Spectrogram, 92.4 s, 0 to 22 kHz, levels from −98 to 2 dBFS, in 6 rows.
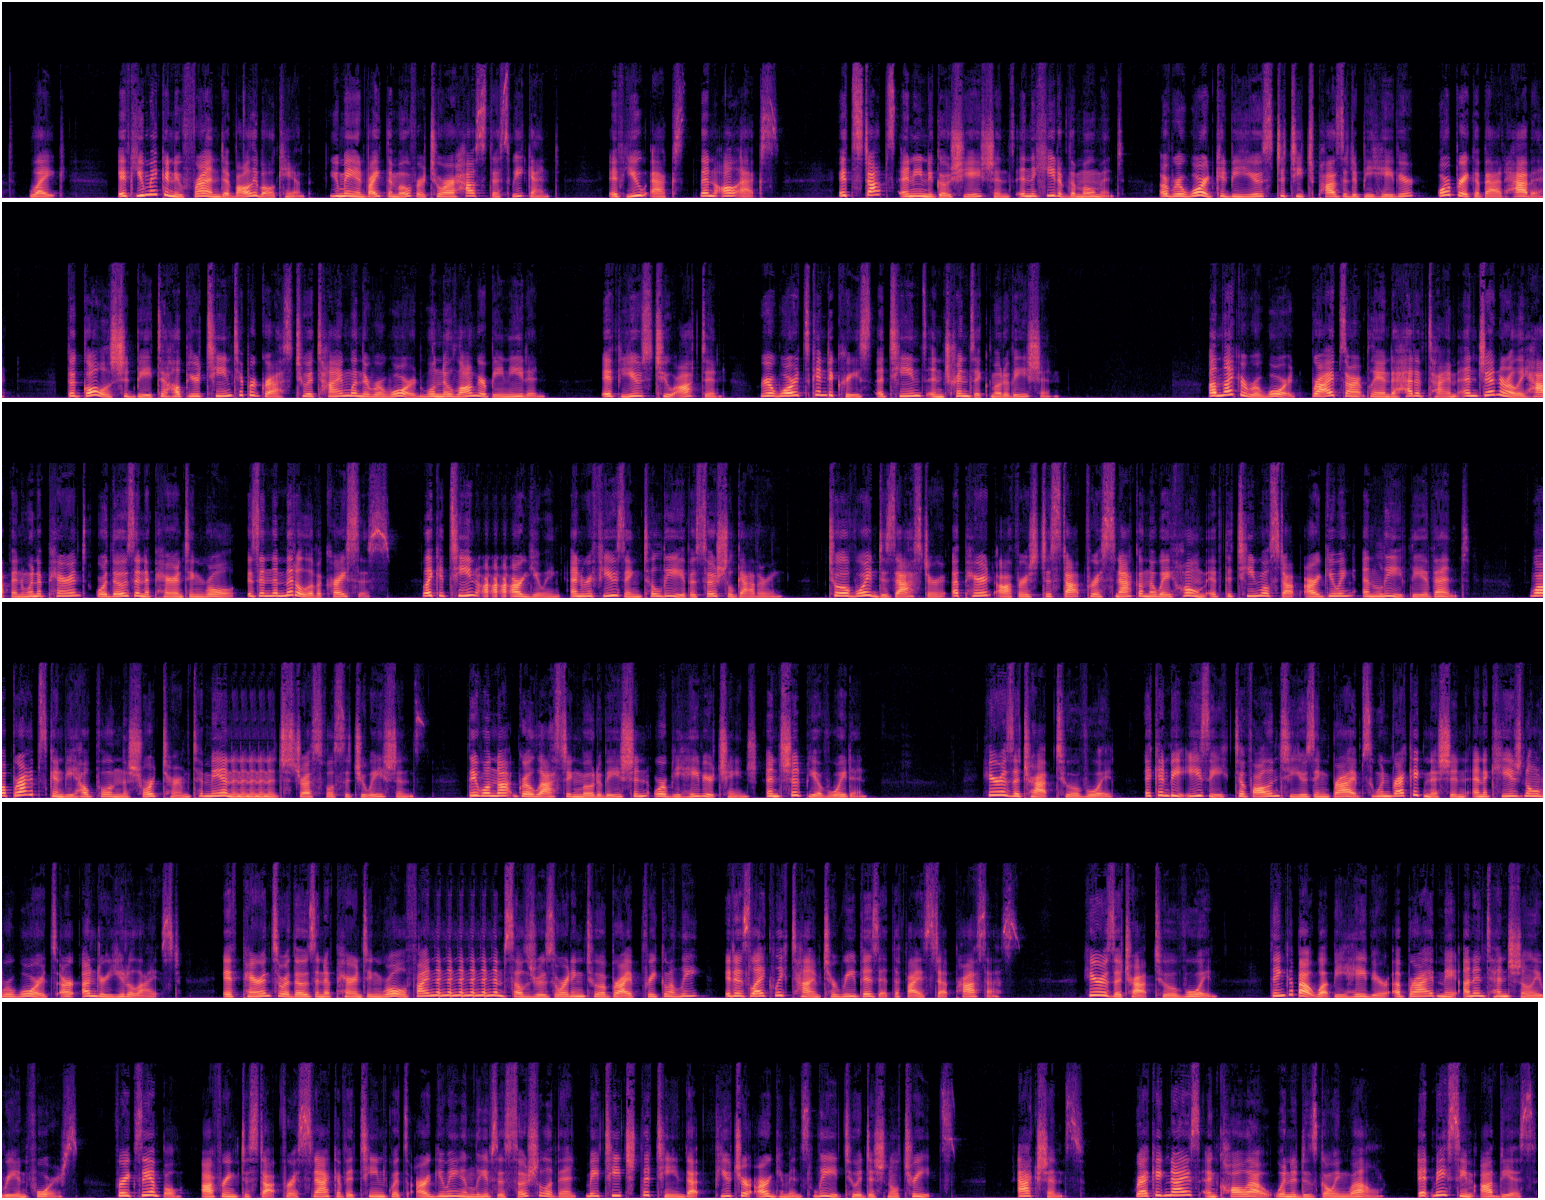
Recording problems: audio stuttering; at 36 s, at 49 s and at 1:06

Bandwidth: 15 kHz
